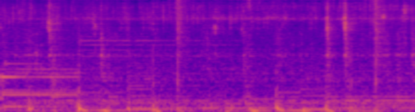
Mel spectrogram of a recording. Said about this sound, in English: Know y'all hear that water in the background.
